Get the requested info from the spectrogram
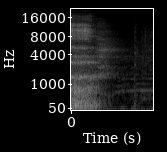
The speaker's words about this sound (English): That's breathing, bro.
